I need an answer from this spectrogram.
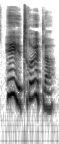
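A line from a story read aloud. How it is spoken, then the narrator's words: Calling from afar. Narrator (German): rief schon von Weitem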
